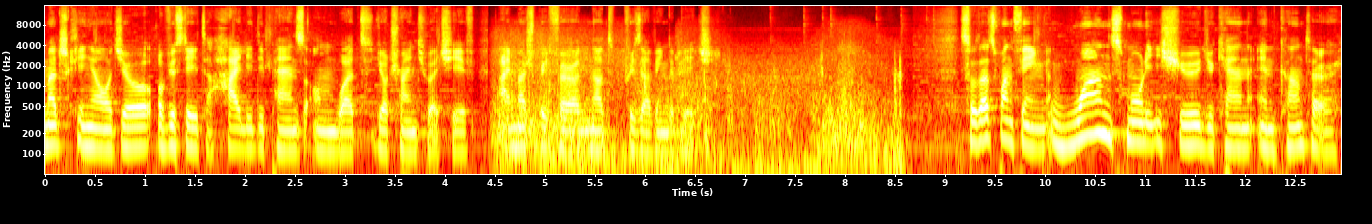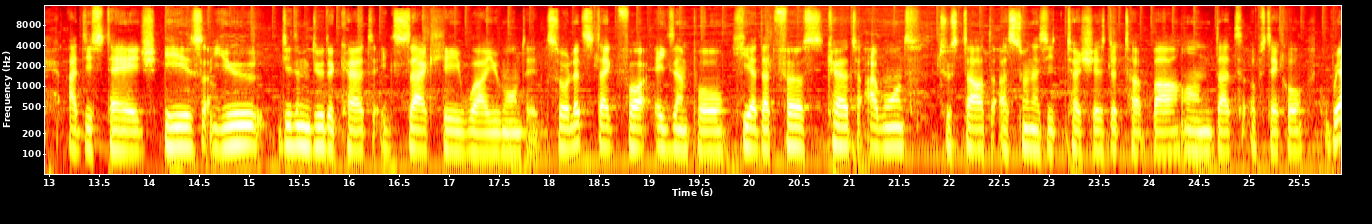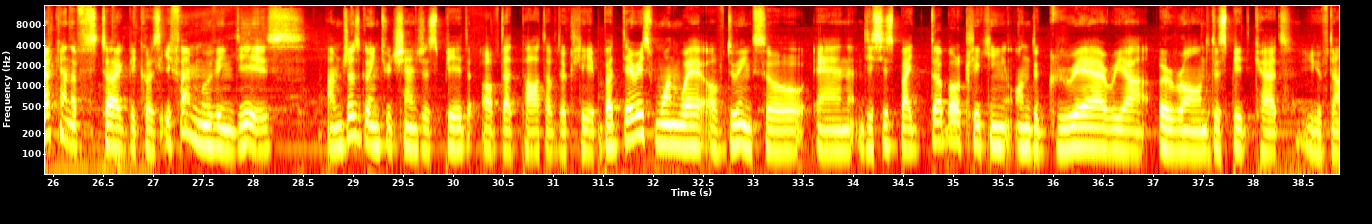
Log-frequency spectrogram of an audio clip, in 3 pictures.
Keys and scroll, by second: 4.4 space, 24.7 super+=, 24.9 super+=, 25.1 super+=, 31.0 super+z.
